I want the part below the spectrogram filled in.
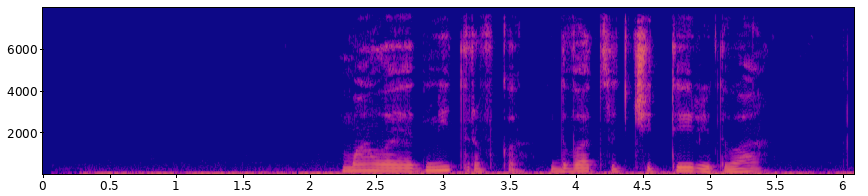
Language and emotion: Russian, neutral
